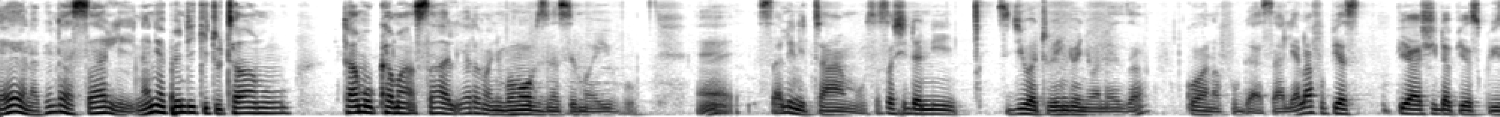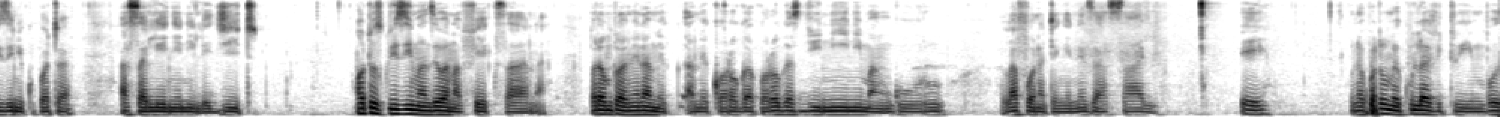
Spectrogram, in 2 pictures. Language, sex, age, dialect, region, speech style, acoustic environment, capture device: Swahili, male, 25-34, Kenya - Nairobi Sheng-influenced, Kenya, relaxed, people talking, mobile / Linux / Chrome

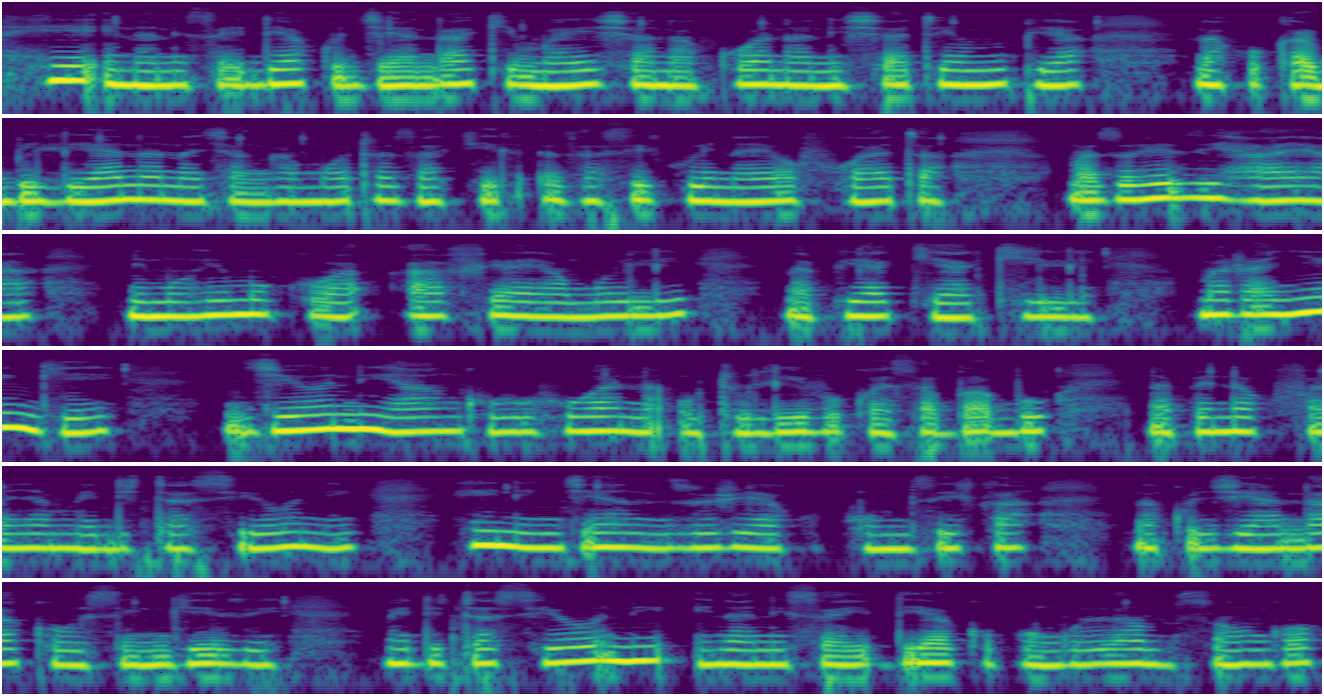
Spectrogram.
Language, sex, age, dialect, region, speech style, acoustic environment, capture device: Swahili, female, 25-34, Kenya - Nairobi Sheng-influenced, Kenya, focused, appliances, mobile / Linux / Chrome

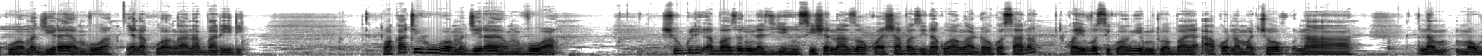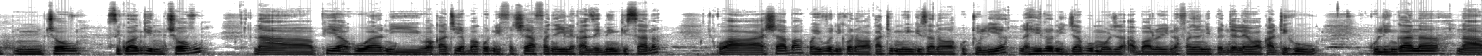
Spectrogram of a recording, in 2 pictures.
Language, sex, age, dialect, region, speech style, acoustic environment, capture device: Swahili, male, 25-34, Kenya - Nairobi Sheng-influenced, Kenya, happy, silence, mobile / Linux / Chrome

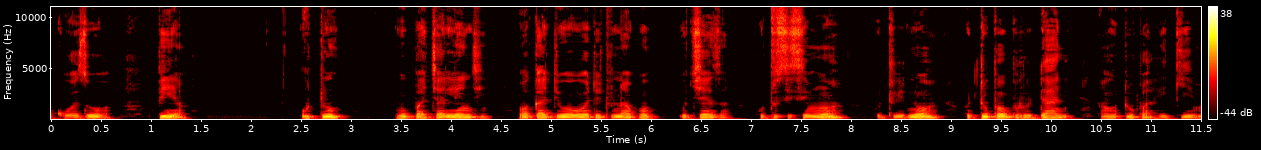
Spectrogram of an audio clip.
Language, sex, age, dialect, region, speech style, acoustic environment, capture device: Swahili, male, 18-24, Kenya - Nairobi Sheng-influenced, Kenya, happy, silence, mobile / Linux / Chrome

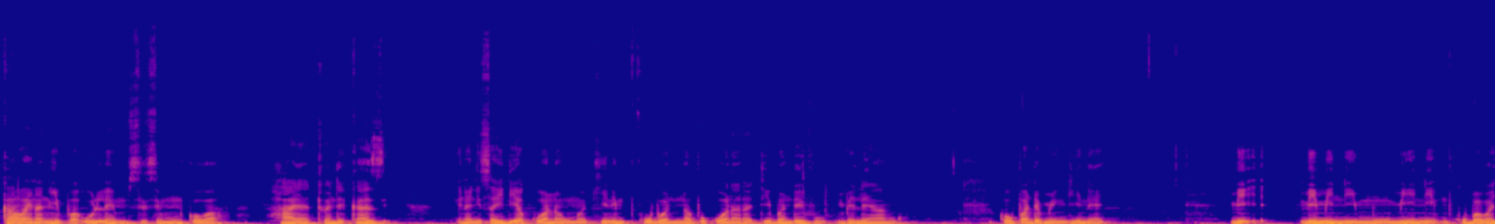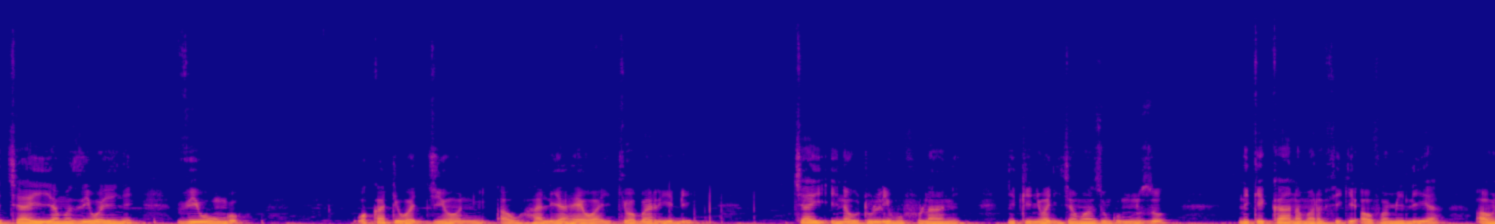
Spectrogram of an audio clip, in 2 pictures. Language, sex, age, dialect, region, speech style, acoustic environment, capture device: Swahili, male, 18-24, Kenya - Mombasa, Kenya, relaxed, appliances, mobile / Linux / Chrome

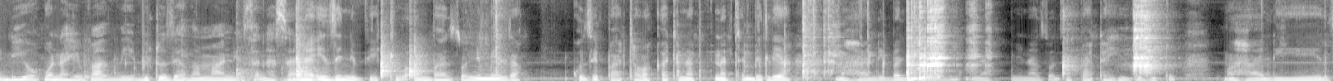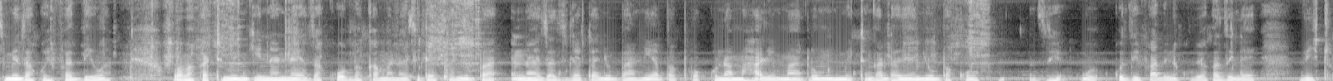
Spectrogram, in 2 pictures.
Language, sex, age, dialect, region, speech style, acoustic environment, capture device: Swahili, male, 35-44, Kenya - Nairobi Sheng-influenced, Kenya, relaxed, appliances, mobile / Linux / Chrome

